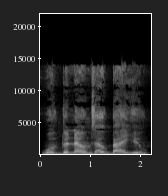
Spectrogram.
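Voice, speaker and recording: A man voicing a huge, boastful dragon in a storybook, gruff and commanding in manner. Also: high voice, takes it slowly. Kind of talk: storybook character voice in narrated children's fantasy.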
